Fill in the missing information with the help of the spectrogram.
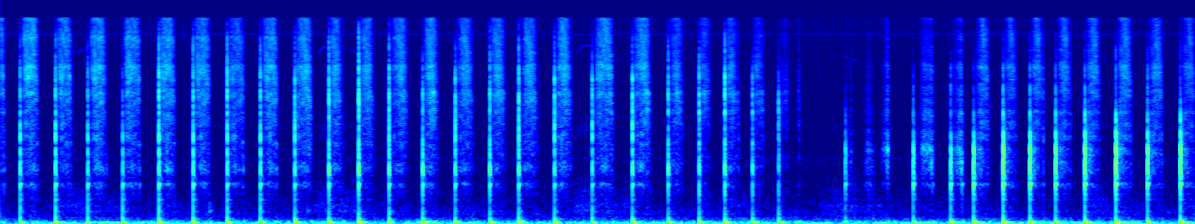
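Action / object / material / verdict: scrape / chalk stick on a blackboard / chalk / none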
